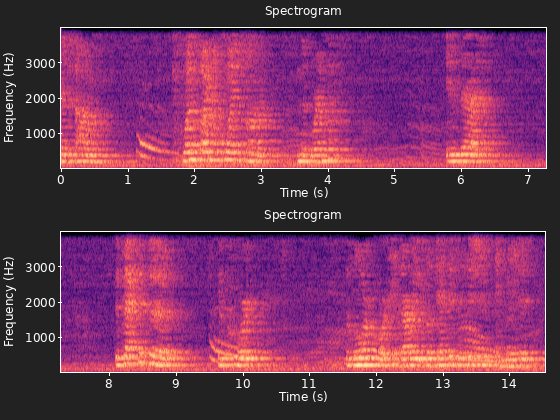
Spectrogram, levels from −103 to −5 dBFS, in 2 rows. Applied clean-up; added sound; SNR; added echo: none; Dog; 16 dB; reverberation time 1.0 s.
